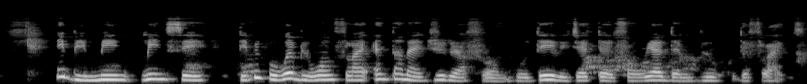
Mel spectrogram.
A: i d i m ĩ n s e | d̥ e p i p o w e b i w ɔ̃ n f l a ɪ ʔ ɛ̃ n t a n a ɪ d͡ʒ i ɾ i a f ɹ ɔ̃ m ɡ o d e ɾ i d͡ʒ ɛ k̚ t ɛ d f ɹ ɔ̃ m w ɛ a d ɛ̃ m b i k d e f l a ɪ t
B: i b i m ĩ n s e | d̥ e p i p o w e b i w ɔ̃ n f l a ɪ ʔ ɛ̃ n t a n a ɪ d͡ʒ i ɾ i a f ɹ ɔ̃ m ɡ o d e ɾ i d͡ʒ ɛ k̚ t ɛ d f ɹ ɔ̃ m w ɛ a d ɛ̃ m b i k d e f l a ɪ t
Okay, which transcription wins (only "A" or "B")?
B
